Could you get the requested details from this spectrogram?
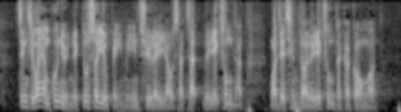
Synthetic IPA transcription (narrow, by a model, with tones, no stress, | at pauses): t͡sɪ˧ŋt͡sʰi˨wɐ˥jɐ˨mkuː˥njyː˨˩njɪ˨k̚t̪o˥wsɵ˥ɥjiː˧wpe˨˩jmiː˨˧nt͡ʃʰyː˨˧le˨˧jːɐ˨˧wsɐ˨t̚t͡sɐ˥t̚le˨˧jɪ˥k̚t͡sʰʊ˥ŋt̪ɐ˨t̚ | waː˨t͡sɛː˨˥t͡sʰiː˨˩t͡sɔː˨jle˨˧jɪ˥k̚t͡sʰʊ˥ŋt̪ɐ˨˩t̚kɛː˧kɔː˧ŋɔ̰ː˨n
